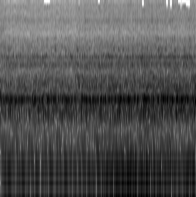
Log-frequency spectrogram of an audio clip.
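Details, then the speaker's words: Van idling after radiator and thermostat replacement, heat on high: steady mid-pitched whine over an even idle, sounds like it comes from the exhaust; owner suspects the heater or a vacuum leak, whine fades somewhat, cause unknown. "Alright, so we still got some kind of weird ass noise. Y'all hear that? Sound like my exhaust"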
